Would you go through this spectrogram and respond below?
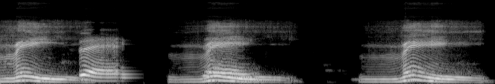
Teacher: the tongue goes to the teeth, upper and lower teeth, and you produce a vibration. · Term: dental sound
